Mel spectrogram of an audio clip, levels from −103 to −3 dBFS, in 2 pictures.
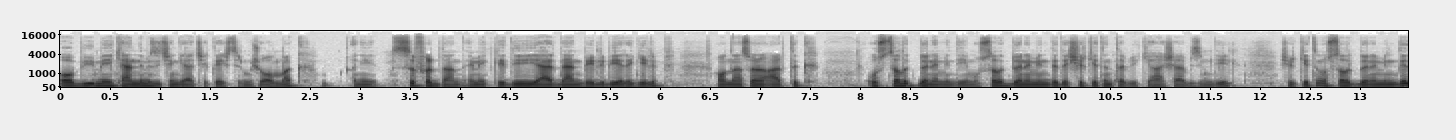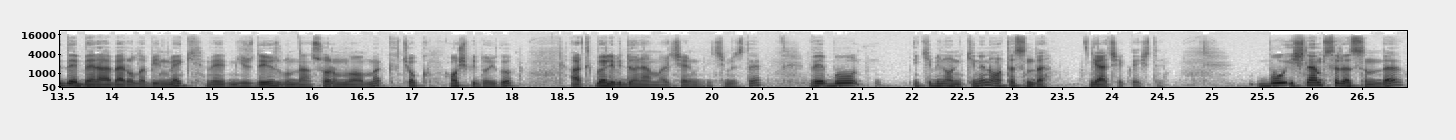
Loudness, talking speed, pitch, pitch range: -26 LUFS, 130 wpm, 115 Hz, 105-130 Hz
